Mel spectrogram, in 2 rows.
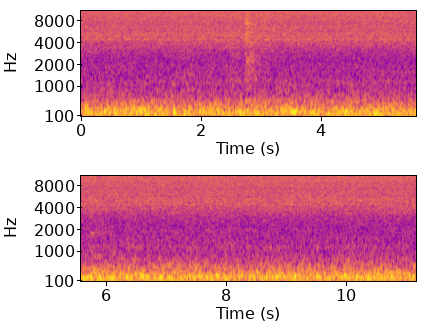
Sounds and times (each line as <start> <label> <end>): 0.0 Air conditioner unit 11.1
